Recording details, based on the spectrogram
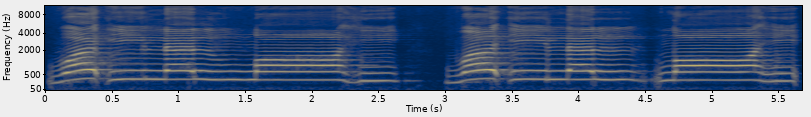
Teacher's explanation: صرف اور صرف لفظ اللہ کا لام موٹا ہوگا، اس بات کو دماغ میں رکھے۔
